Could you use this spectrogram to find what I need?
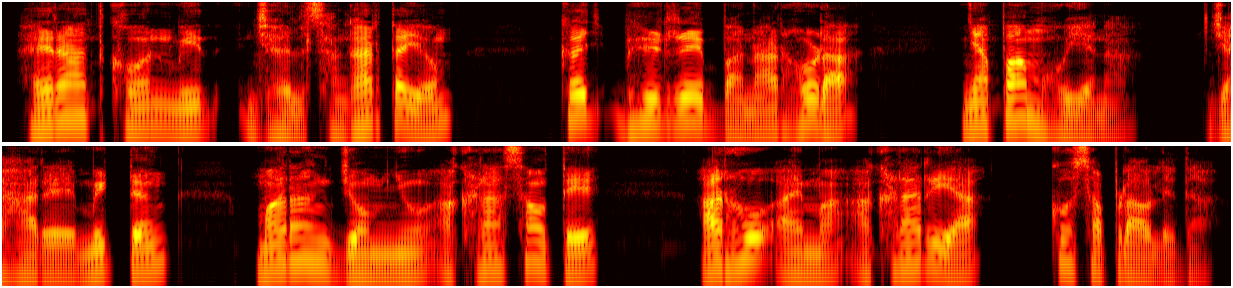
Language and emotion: Santali, neutral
